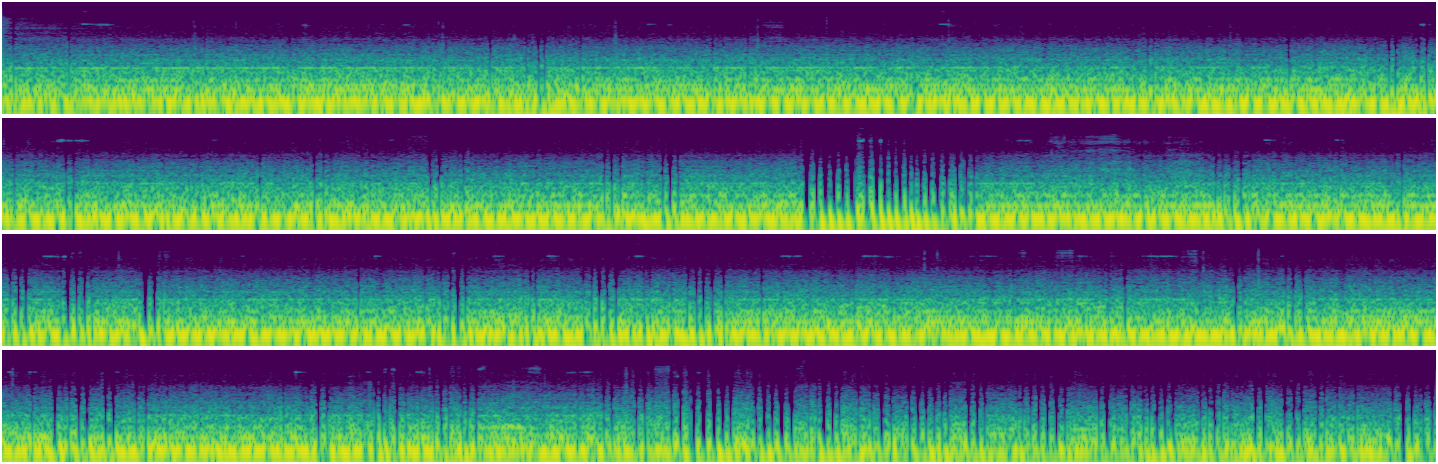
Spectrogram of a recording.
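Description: City bus driving at a steady speed, heard from inside the passenger cabin: a continuous low engine hum with a faint steady whine over tyre and road noise.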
